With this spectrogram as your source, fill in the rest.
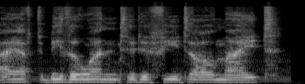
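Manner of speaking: creepy, sinister villain voice. Showing the others a villain impression: Tomura Shigaraki impression. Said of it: "I can do Tomoe Shigaraki".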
